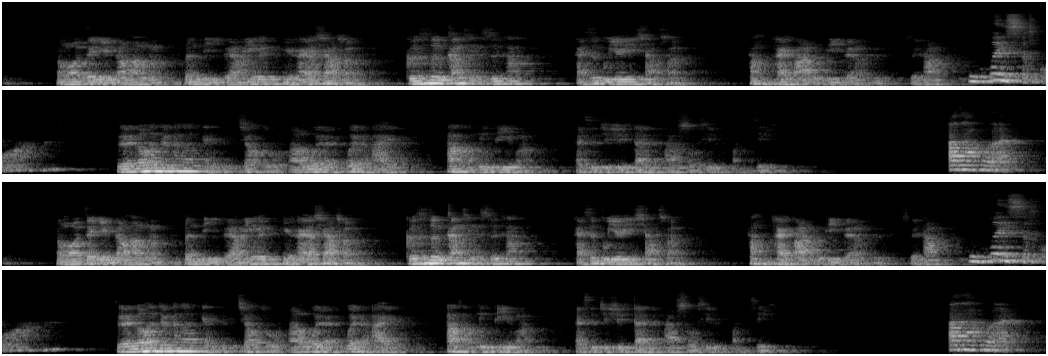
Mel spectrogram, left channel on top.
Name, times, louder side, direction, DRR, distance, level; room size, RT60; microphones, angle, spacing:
voice 1, 0.5-3.6 4.0-5.2 5.7-6.8 7.5-8.8 9.1-9.4 11.6-14.4 14.9-15.7 16.2-18.1, equal, 65° right, -2 dB, 0.9 m, -22 dB
voice 2, 9.7-10.9 19.9-20.5, left 1 dB, 50° left, -2 dB, 0.8 m, -25 dB
4.1 x 2.8 x 2.9 m, 0.82 s
head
